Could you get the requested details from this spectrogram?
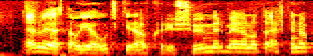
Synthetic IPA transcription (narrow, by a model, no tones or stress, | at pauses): ɛ̰ɾvɪːðast̪a̰wjɛɣaðuːt̪scɪːɾaːvkʰvɛɾjɪsʏːmɪɾmɛːɣanɔːt̪a̰ɛ̰ft̪ɪɾnœpn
